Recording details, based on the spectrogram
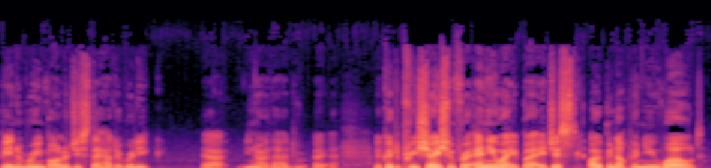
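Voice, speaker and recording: A man's voice: medium pitch, level tone, racing, fairly bright tone, no echo. A man who works as an open-water swim coach, talking earnestly and thoughtfully in a casual podcast interview, often restarting his sentences. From Scotland.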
